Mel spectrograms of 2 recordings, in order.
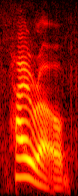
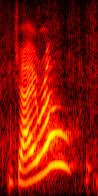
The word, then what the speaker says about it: gyro: __ ] it uh it's pronounced it like hyro gyro oh huro people who are trying to say it like the Greek way they say huro yeah we just say gyro and I keep citric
